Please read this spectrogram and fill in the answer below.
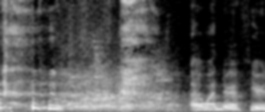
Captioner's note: laughter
